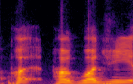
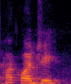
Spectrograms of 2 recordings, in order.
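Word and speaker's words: Pukwudgie: Uh pugwaji. How do you pronounce that? You got it. Pwajji. Pug wudgy.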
